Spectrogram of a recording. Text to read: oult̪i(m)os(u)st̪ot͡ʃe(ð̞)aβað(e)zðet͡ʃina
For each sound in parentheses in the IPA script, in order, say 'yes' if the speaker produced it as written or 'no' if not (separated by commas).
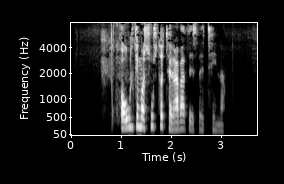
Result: yes, yes, no, yes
